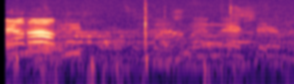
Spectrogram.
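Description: A loud raised voice in the first moment, then fainter voices. A single sharp click about a second in.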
